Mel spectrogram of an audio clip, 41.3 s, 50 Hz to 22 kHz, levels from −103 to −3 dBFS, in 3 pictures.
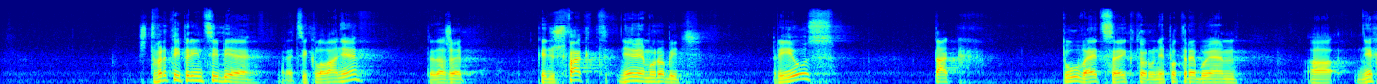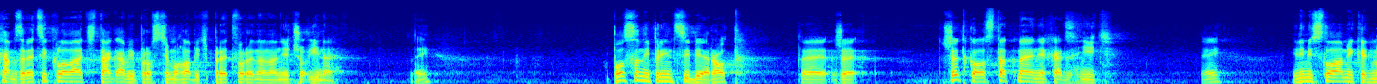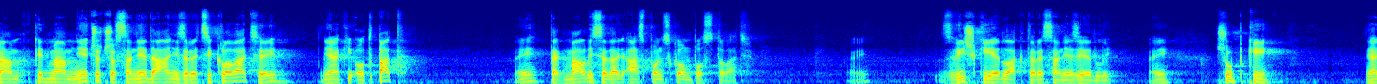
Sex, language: male, Slovak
